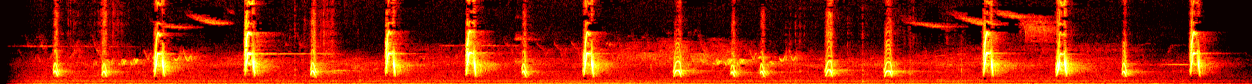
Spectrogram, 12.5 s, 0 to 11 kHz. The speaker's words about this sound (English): Next is a cheep and a cuck. It is often given in the pattern of 1 to 2 cheeps followed by 3 to 4 chucks.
